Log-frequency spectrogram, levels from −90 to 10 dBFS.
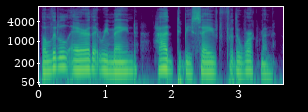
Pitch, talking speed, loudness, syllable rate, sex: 115 Hz, 195 wpm, -21 LUFS, 5.2 syllables/s, male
